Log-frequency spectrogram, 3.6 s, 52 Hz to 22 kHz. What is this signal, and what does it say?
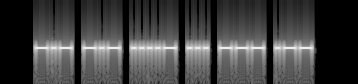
Morse code, heard as a keyed tone, about 31 wpm, 700 Hz. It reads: KK4SOW
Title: USA Call Signs - 6 Characters - Repeated 2x - 30wpm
